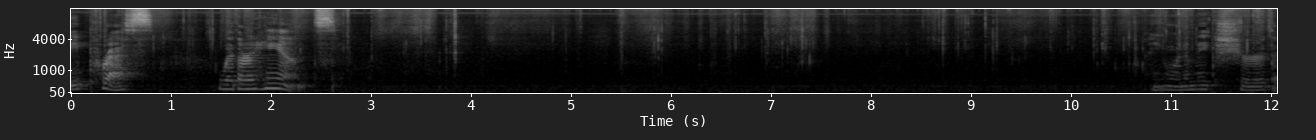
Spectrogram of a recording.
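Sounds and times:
plastic bag crinkling: 5.5s - 12.0s.

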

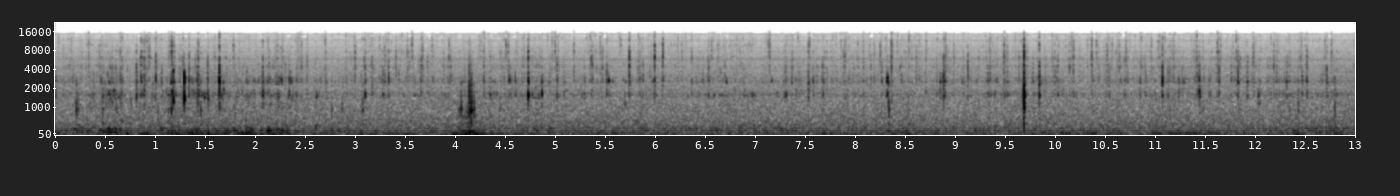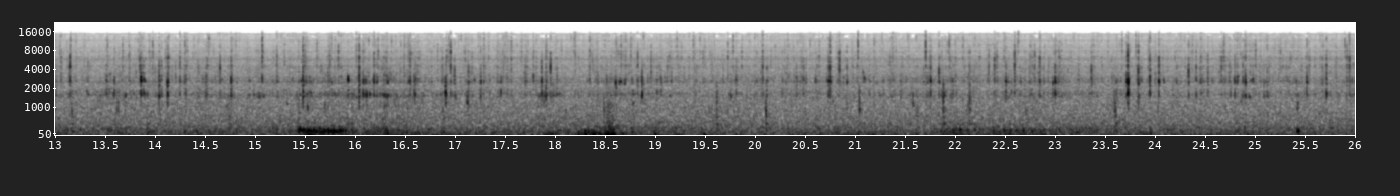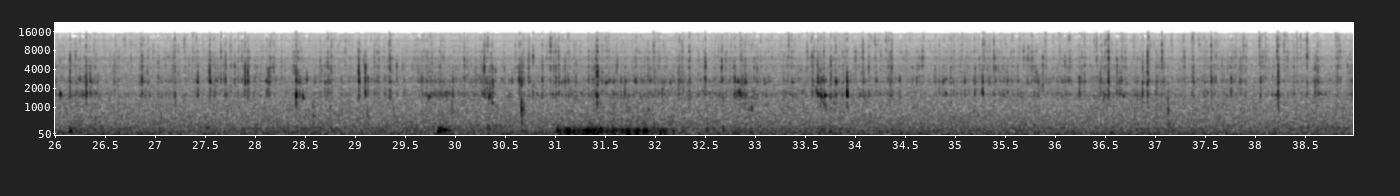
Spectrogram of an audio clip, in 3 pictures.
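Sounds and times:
muffled underwater hiss: 0.0s - 38.9s
sharp clicks and crackles: 0.1s - 38.9s
low muffled rumbles: 18.1s - 18.8s.

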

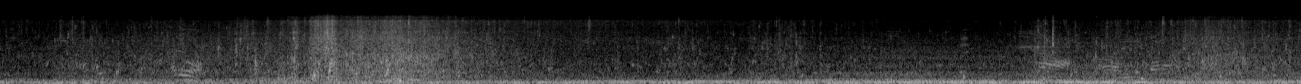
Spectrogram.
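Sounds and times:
sea splashing against rocks: 2.4s - 5.1s.

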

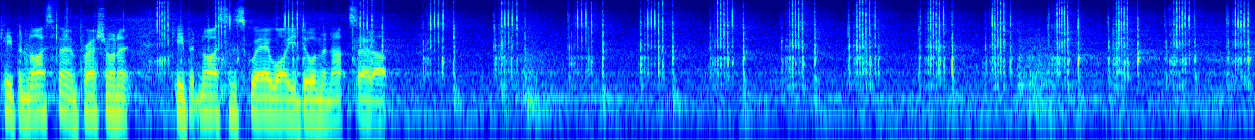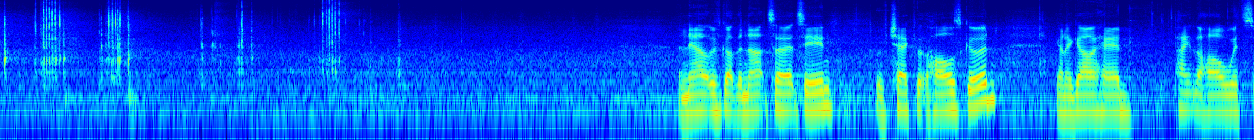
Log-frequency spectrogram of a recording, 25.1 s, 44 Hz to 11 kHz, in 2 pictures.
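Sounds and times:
rivet nut tool clicking: 1.5s - 14.0s, 15.7s - 16.2s.

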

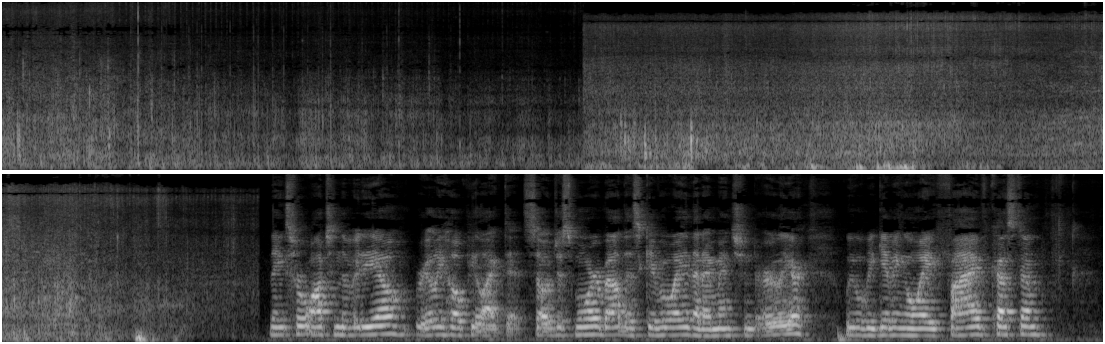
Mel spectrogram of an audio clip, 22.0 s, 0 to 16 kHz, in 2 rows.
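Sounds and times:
tyres rumbling on dirt trail: 0.0s - 13.6s
wind buffeting microphone: 5.8s - 12.9s.

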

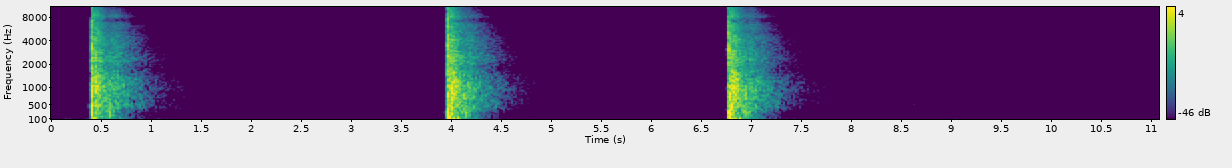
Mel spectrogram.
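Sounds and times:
pistol shots: 0.4s - 1.2s, 3.9s - 4.8s, 6.8s - 7.6s.

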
